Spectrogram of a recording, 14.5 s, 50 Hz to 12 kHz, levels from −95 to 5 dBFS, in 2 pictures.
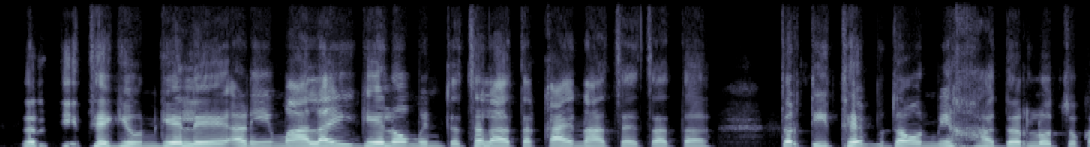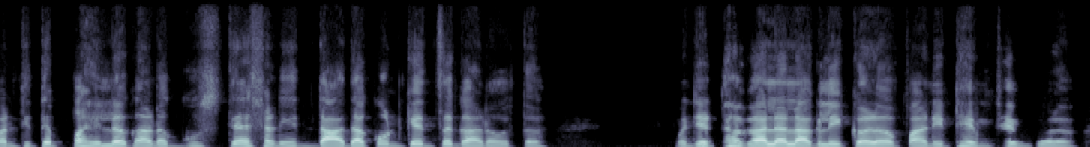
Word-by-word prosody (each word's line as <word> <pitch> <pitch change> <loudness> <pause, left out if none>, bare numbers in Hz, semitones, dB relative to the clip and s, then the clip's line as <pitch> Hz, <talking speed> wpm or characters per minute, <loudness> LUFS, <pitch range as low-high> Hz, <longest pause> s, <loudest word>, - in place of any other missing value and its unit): तर 165 -1 0
तिथे 185 +3 +1
घेऊन 215 +2 -3
गेले 190 -8 +5 0.2
आणि 220 +4 -2
मलाही 220 +7 +3
गेलो 235 +2 +4
म्हणलं 205 -6 -8
चला 215 -1 +2
आता 180 0 -2
काय 175 +2 +2
नाचायचं 150 -5 -4
आता. 140 0 -4 0.5
तर 270 - +5
तिथे 225 +1 +1 0.2
जाऊन 220 +1 +2
मी 260 -1 -4
हादरलोच 165 +9 -3
हो, - - -6
कारण 180 +1 -5
तिथे 190 +4 -3 0.2
पहिलं 170 +1 +2
गाणं 205 0 +1
घुसत्या 140 - -4
क्षणी 210 +2 -4 0.2
दादा 140 +5 +6
कोंडकेचं 185 -1 -3
गाणं 140 -2 0
होतं. 130 -2 -9 0.9
म्हणजे 145 +3 0
ढगाला 165 +1 +6
लागली 165 0 +4
कळं, 155 -1 +3
पाणी 155 -1 0
थेंब-थेंब 150 -2 -5
गळं. 135 -2 -5
175 Hz, 150 wpm, -23 LUFS, 150-210 Hz, 0.9 s, दादा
